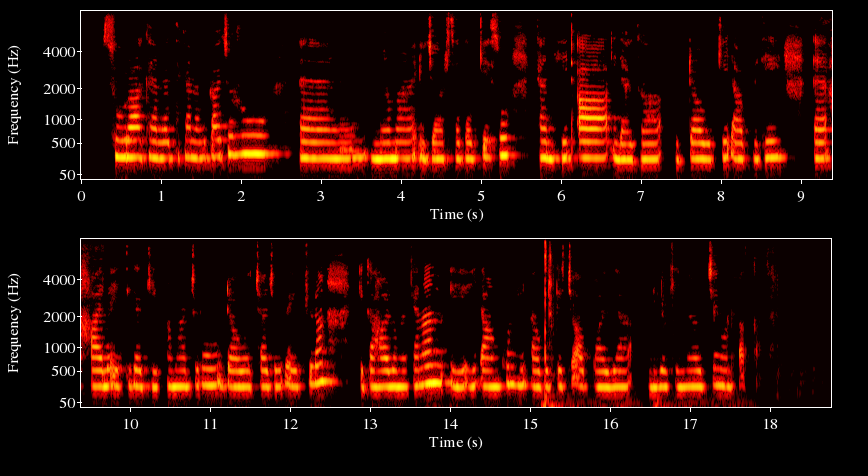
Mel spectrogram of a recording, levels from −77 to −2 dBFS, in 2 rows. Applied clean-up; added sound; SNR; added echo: neural mask model DeepFilterNet 3.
